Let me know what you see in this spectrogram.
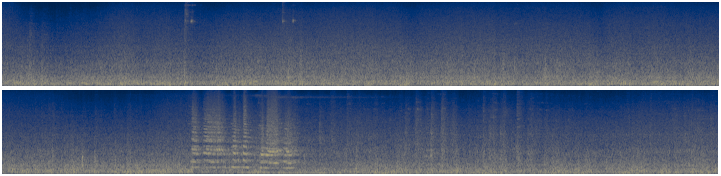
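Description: Passenger train running at speed, heard from the open side of a coach: a dense, steady rumble of wheels on rail with wind. About eighteen seconds in, a diesel locomotive horn sounds for about two seconds.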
